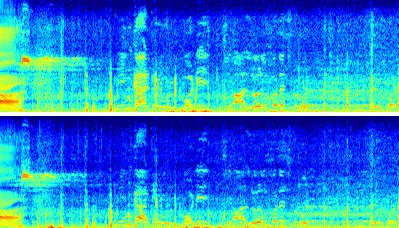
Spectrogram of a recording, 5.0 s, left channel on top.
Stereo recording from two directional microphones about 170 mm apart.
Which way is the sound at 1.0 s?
35° right (ahead or behind).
